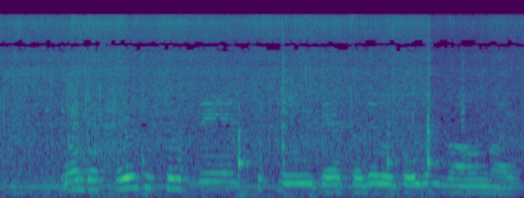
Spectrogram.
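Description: A wooden spoon scrapes and stirs in a frying pan.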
